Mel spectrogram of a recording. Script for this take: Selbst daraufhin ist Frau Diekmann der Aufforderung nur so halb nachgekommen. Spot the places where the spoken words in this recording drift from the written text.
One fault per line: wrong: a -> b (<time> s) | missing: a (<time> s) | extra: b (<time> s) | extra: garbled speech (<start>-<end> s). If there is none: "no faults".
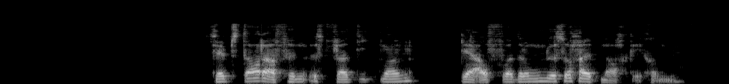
no faults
